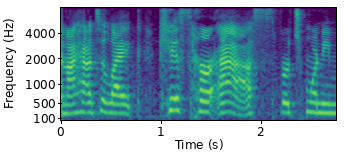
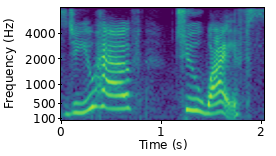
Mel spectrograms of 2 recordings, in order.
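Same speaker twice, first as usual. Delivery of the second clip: put-on dead-serious, slow delivery; 3 semitones higher than usual. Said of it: "a dead serious look on her face and goes".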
